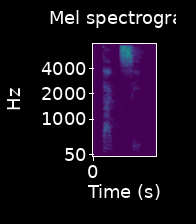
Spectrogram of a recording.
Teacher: esa x está compuesta de dos sonidos una es la k y la otra es la s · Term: x original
